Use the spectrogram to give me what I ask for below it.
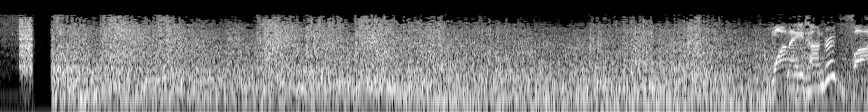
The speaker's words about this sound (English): The Tacoma Dome blowout. Oh, no, it's not. The Tacoma Dome is still there. It's the King Dome. All right, here you go. Fire.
